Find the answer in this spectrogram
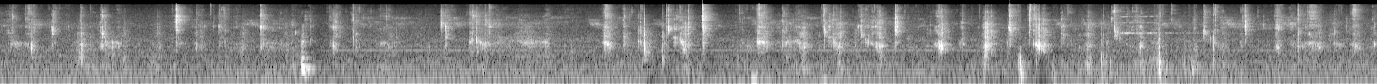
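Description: A person chewing and biting food in chili oil: many irregular wet crunches and mouth smacks, some much louder than others.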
